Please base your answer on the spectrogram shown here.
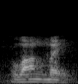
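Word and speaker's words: वाङ्मय: गा जो तीसरा अक्षर है उसको नाक से बोलने का प्रयत्न करो तो ग न, इसका सही उच्चारण है ग।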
